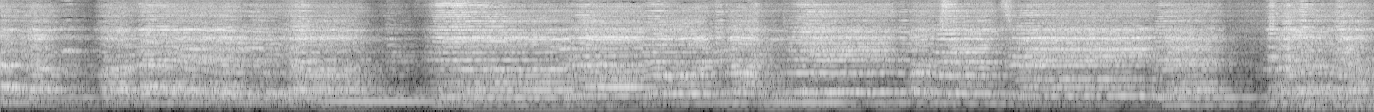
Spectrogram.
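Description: A choir singing long held notes.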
